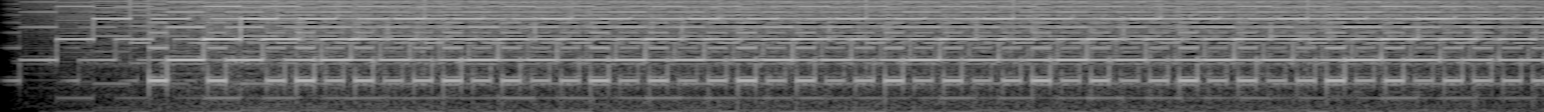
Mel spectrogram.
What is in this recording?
It can sound like a background filled with futuristic computers processing data.
Created using Chiptone by clicking the randomize button.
